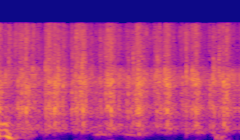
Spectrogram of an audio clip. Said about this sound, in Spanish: que voy a dar un aplauso, desde luego.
